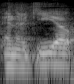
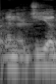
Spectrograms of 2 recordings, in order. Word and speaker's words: Energia: Luckily, I ended up founding this software called Energia, or Energia, depending on how you pronounce it.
